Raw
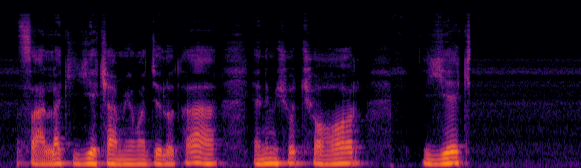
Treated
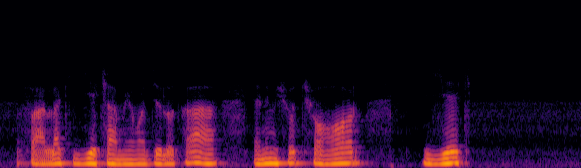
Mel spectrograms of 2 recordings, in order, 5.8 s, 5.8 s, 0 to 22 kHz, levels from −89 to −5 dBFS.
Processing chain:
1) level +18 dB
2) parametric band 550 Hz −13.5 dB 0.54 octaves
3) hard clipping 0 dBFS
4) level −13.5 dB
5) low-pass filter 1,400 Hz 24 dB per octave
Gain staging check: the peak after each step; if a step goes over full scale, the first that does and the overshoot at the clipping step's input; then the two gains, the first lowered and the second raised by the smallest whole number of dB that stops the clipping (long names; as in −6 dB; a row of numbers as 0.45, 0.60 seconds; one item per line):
−0.5, −2.0, −2.0, −15.5, −15.5 dBFS
no step passes full scale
